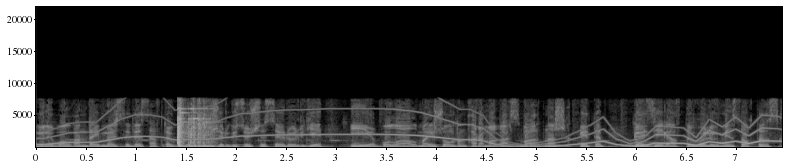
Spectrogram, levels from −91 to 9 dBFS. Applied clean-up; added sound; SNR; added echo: none; Cutlery, silverware + Musical instrument; 0 dB; none.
